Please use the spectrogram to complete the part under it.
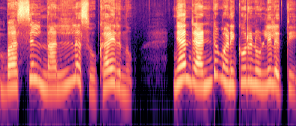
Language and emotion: Malayalam, happy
